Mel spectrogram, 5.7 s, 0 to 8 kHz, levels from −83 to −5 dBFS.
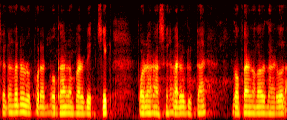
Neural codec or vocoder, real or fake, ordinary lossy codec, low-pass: codec, 24 kHz, 0.9 kbps, WavTokenizer, medium music audio release; fake; none; 7.2 kHz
